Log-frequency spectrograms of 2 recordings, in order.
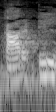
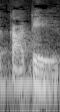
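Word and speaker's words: curtail: দিছে কেটে দিছে তাহলে কাট্টেলের উচ্চারণটা এরকম কাট্টেল কার্টেল না উচ্চারণটা কাটেল কাটেল ওই যে ভাওয়েলের পরে আর এর উচ্চারণটা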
